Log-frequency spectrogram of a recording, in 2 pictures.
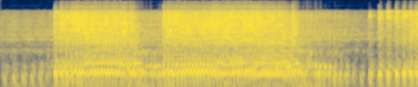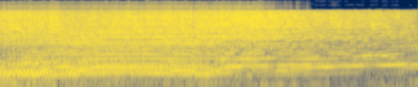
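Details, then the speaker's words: Metro (tagged Honda), newly revived: the engine catches and settles into a strong, even rev that climbs smoothly and holds with no misses or knocks. It runs healthy. "So there's proof. I got her to go. I'm pretty tickled with that."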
